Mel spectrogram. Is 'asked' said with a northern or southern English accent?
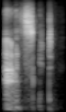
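northern. It is said in a northern English accent. "I'm from the north, I would say asked"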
